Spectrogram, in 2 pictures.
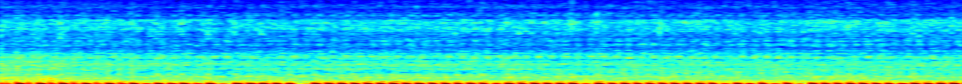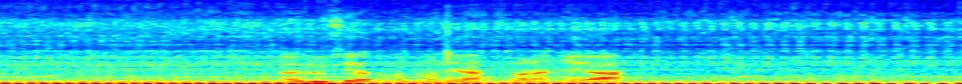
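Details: Yamaha Jupiter Z single-cylinder engine after rebuild to cure rough engine noise, idling: steady even firing about four beats a second, no rattle or roughness — smooth normal idle.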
